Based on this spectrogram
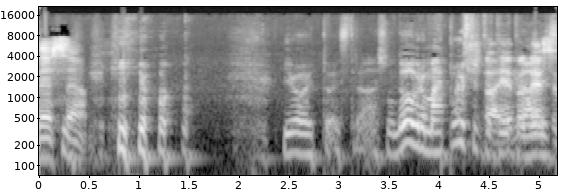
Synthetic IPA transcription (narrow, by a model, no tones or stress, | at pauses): esio | iojt̪oːjest̪ɾa̰ːʃnod̪obɾomapuʃt̪it̪eetk̪ɾaːi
